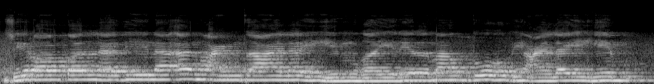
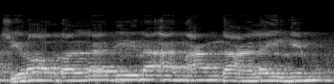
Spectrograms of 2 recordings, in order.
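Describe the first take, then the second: First: It runs straight on without stopping after 'alaihim. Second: It stops with a pause after 'alaihim. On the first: The speaker calls it right. "Intinya lam alifnya kita tabrak" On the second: The speaker calls it wrong. "Jadi jangan siratal ladzina an'amta 'alaihim, berhenti"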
